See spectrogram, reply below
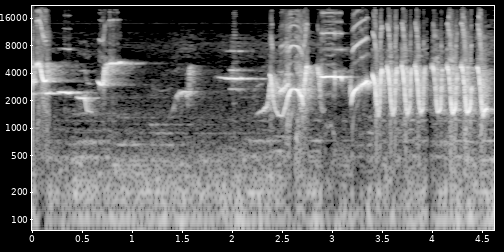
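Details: Mangrove whistler in vigorous song: ringing whistles and downslurs, then a rising looped phrase and a rapid buzzy trill of repeated notes, over a steady low hum.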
